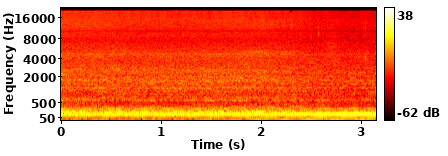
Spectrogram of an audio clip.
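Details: Indesit ISDP 429 Autopump spin dryer, made by Hajdu in Hungary, at full spin: a constant low drone, even and unwavering, no grinding, knocking or rubbing, not as loud as the remembered Creda; the drum spins smoothly.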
